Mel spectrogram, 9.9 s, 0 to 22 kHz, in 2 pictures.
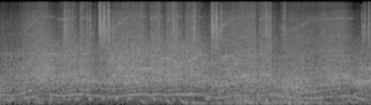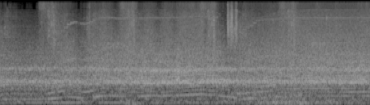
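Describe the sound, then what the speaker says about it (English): Turbocharged JDM car in Forza Horizon 4, its engine revving hard and continuously with shifting pitch, along with tire squeal and skidding, loud and close throughout. "The sound of the turbo is so loud."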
